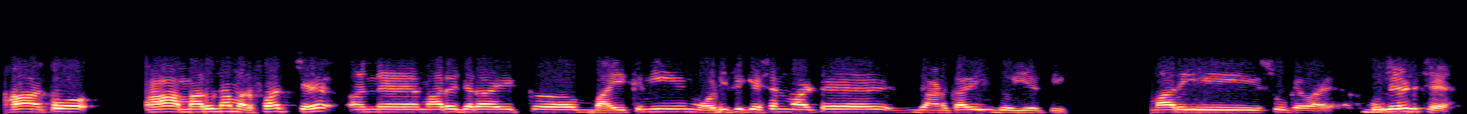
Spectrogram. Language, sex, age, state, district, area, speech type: Gujarati, male, 18-30, Gujarat, Ahmedabad, urban, conversation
